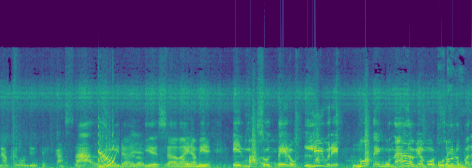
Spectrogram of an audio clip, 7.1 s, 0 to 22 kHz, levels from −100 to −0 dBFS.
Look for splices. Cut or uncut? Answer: uncut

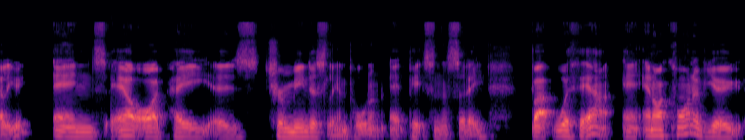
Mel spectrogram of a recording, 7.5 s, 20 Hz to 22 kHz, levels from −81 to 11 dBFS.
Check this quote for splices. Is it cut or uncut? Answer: cut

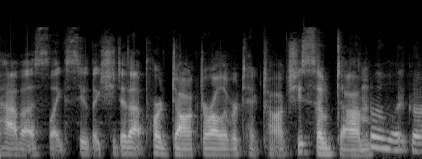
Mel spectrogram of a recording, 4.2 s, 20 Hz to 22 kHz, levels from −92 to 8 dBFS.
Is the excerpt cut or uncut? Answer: uncut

